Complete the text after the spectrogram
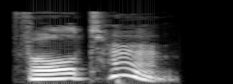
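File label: "full-term", British English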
